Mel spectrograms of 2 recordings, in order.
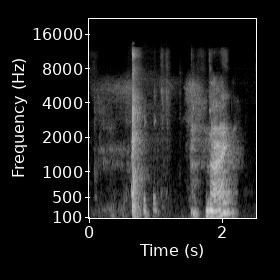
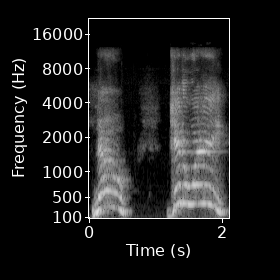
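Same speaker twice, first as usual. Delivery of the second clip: rising, ever higher panicked cries; terrified scream; slower than usual. Acted. GM voicing the trapped woman screaming at the attacker, rising panic. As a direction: climb higher with each plea, terrified. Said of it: "She screams".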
